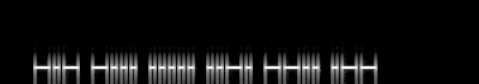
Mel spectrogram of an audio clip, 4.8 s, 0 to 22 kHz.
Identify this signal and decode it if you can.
Morse code, heard as a keyed tone, about 25 wpm, 700 Hz. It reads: KB5FZW
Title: USA Call Signs Repeated 3x 25wpm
